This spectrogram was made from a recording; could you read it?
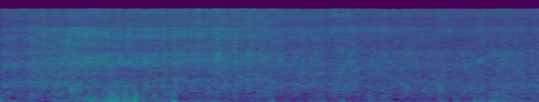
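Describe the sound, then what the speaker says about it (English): Waves breaking over coastal rocks at Canal Rocks, Yallingup, Australia, a steady close wash of surf with a few heavier low surges rolling through, no talking. "Waves breaking over the rocks just in front of us."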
